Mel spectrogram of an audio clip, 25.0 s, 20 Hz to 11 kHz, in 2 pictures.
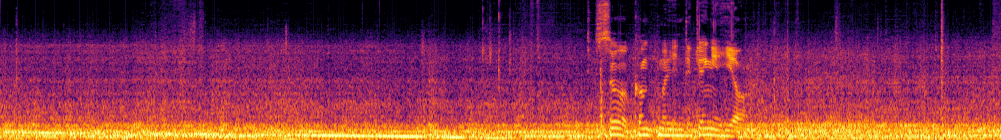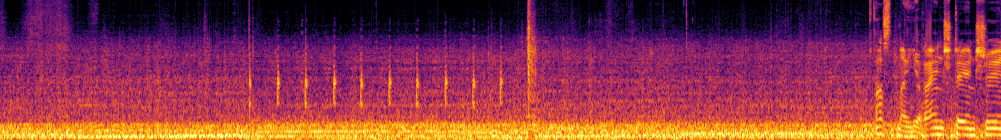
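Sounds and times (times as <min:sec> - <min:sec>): truck diesel engine running: 0:00.0 - 0:25.0
turn indicator ticking: 0:15.0 - 0:19.8.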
